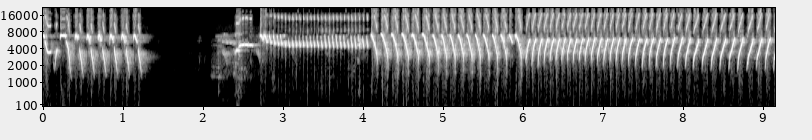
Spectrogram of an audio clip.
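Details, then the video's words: Masteran canary song with a long roll: a high rapid trill, a second of silence, a buzzy rasping note, then an unbroken, very fast rolling trill lasting over five seconds. "suara kenari masteran"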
